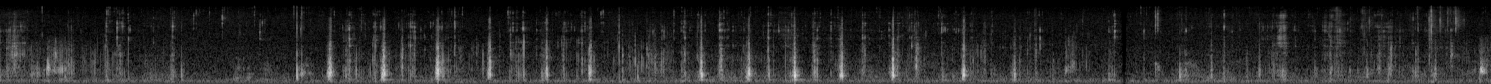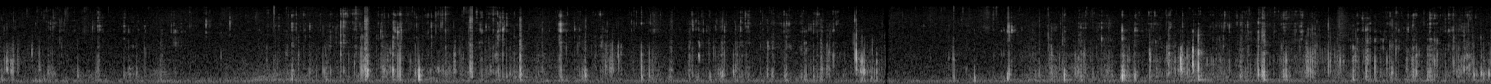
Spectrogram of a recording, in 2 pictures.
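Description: Close-miked chewing and mouth sounds of a person eating rice and a sauced hamburg steak with potato salad: a string of short, soft, wet clicks and smacks, busiest in the first third and again just past halfway.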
